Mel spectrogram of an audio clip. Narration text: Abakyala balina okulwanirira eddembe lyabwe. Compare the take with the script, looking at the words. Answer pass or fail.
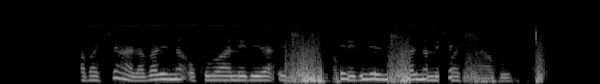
fail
